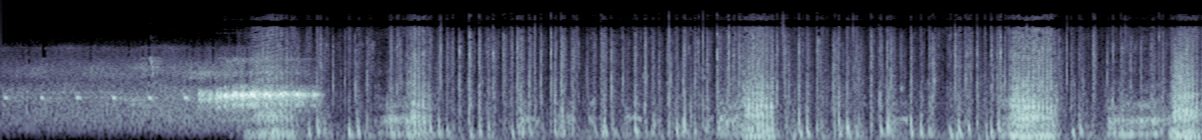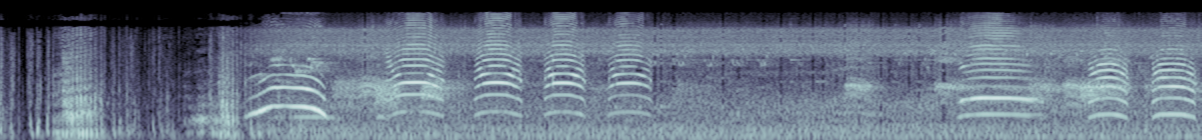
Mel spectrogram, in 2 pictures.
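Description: Horse hooves clip-clopping in an irregular run of knocks, with a loud burst just before them. Then, from a little past halfway, an Indian peacock calling over and over in short calls that rise and fall in pitch.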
